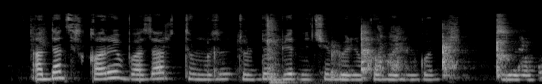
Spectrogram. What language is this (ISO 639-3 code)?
kir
